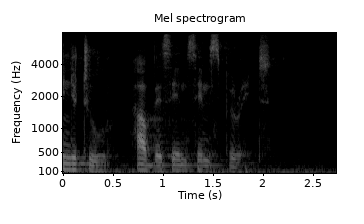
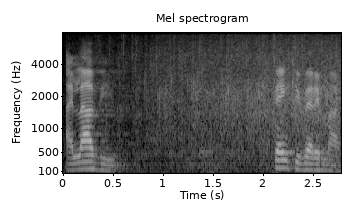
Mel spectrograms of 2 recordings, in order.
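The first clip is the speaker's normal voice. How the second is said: much louder, calling out love and thanks; loud heartfelt thanks; 2 semitones higher, 15 dB louder than usual. Real, not acted. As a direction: shout it warmly to the whole room. Farewell shout to the congregation.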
